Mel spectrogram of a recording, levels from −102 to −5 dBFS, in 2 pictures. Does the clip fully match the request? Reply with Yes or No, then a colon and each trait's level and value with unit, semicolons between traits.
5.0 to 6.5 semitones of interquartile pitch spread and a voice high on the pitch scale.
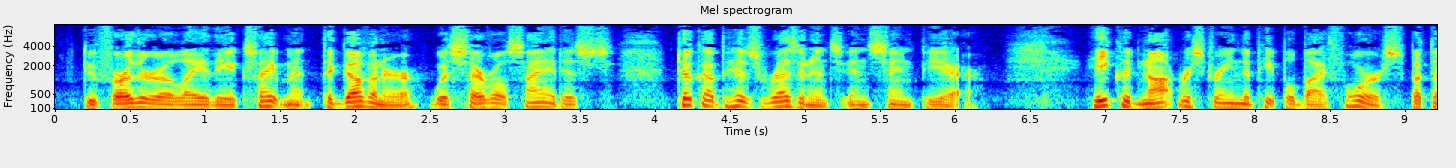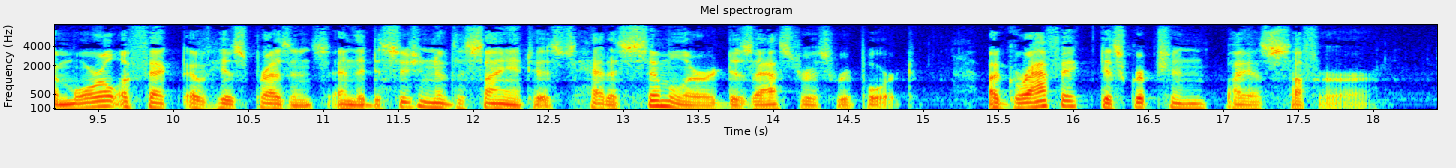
No: average, 5.3 semitones; low, 110 Hz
